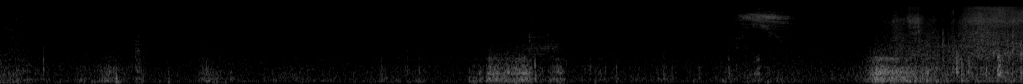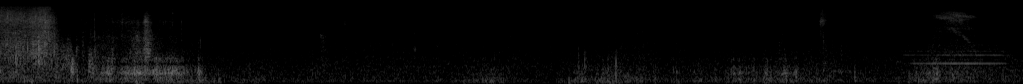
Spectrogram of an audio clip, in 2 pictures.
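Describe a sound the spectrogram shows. A pencil scratches along a ruler on paper.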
